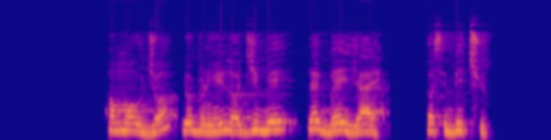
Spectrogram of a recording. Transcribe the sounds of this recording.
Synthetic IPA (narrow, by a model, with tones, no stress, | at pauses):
ɔ˧mɔ̃˧u˨d͡ʒɔ˨˦lo˨˦bĩ˨ɾ̃ĩ˨i˨˦lɔ˧d͡ʒi˦ɡ͡be˦lɛ˦ɡ͡bɛ˨˦i˦˨ja˨˦ɛ˦˨ | jɔ˦si˧bi˦tu˨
